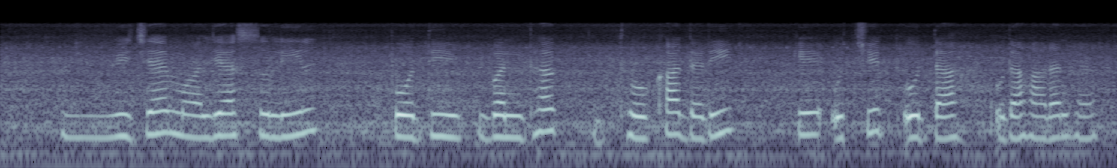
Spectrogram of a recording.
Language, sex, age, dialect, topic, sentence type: Hindi, female, 18-24, Marwari Dhudhari, banking, statement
